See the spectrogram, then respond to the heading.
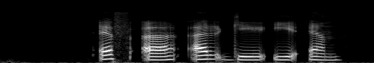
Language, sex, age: Swedish, female, 22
